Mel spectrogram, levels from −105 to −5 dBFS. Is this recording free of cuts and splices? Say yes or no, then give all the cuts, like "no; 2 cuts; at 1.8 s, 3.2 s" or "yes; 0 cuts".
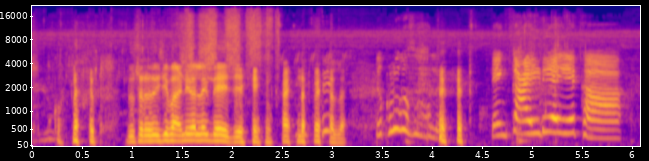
yes; 0 cuts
